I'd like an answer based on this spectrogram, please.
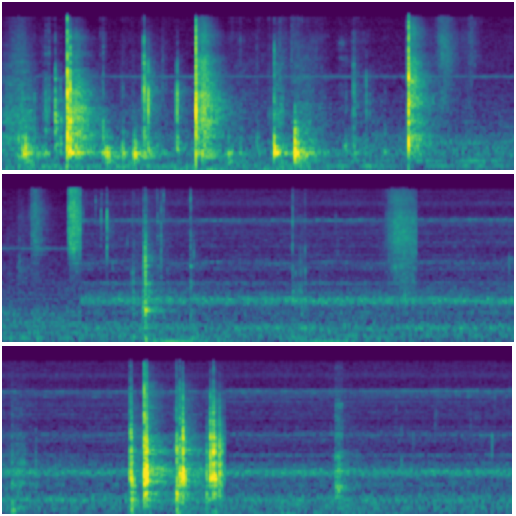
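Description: Plastic clicks and clatter of a clip-lock lid being handled on a glass food container, then a quick cluster of metal tongs tapping against a frying pan about eight seconds in.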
